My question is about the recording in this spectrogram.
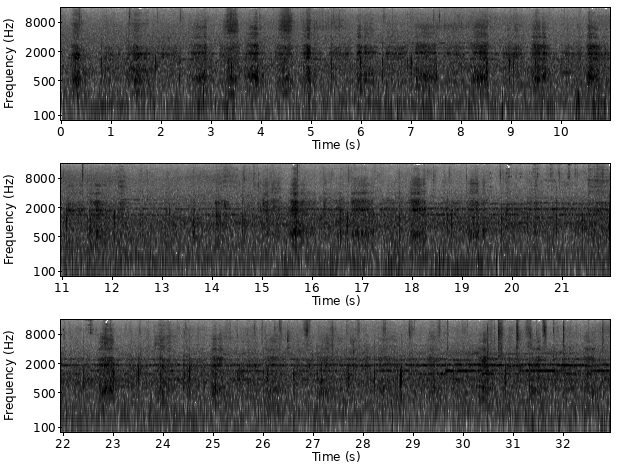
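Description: Footsteps of a man walking on paving stones at a steady pace with a heavy sandbag on his shoulders, with hard breathing from the effort. A steady high tone comes in about halfway through and carries on.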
